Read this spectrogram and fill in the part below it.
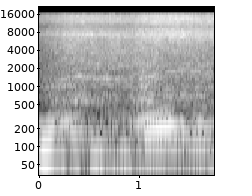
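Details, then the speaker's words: Low-mileage Suzuki Carry kei truck with original exhaust: engine picks up cleanly and smoothly on the rev, no knocks, rattles, stumbling or smoke; a healthy motor. "motor that's the sound of a healthy motor no smoke nothing"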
